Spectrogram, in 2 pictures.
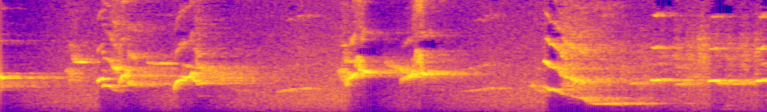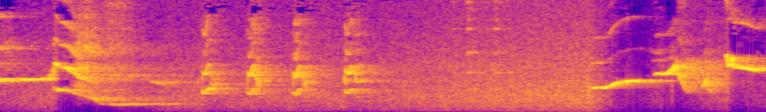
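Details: Oriental magpie-robin singing a varied, loud phrase of clear whistles, sharp upslurred and downslurred notes, and short trills with brief pauses between bursts.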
